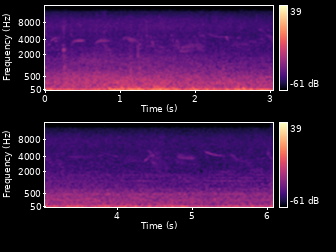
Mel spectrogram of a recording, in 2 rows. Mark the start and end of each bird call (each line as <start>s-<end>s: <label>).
0.0s-2.7s: Eurasian Skylark (Alauda arvensis)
